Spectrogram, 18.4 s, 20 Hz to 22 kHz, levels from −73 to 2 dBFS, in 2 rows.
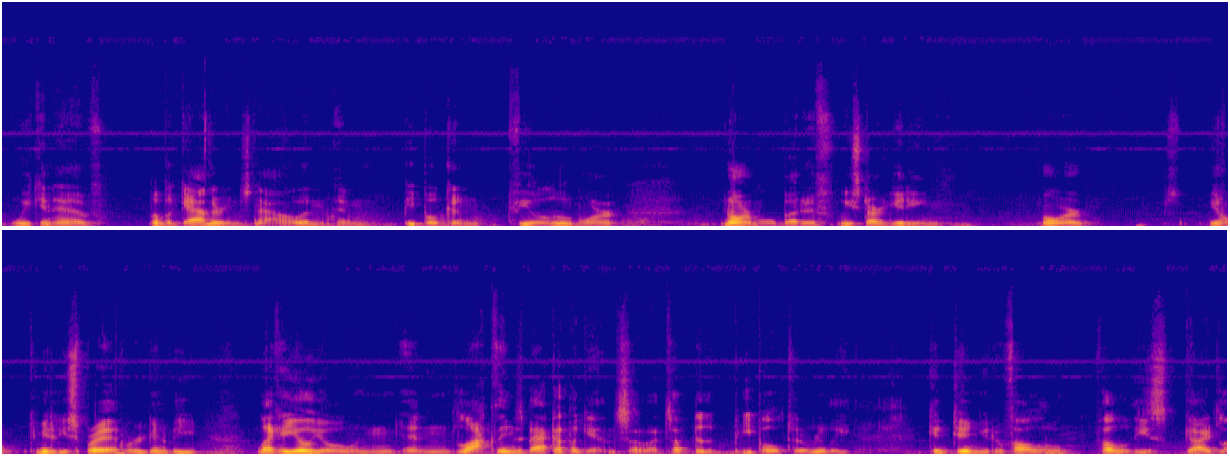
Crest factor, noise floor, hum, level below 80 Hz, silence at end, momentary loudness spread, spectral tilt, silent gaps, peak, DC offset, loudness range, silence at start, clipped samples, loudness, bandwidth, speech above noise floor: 20 dB; -46 dBFS; none; -54 dBFS; 0 s; 14 LU; -6 dB/octave; none; 0 dBFS; under 0.1%; 7 LU; 0.1 s; under 0.1%; -21 LUFS; 19 kHz; 26 dB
